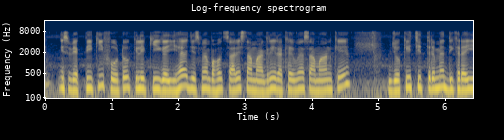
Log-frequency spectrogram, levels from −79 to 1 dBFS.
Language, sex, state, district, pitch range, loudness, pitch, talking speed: Hindi, male, Jharkhand, Deoghar, 160-185 Hz, -15 LUFS, 170 Hz, 215 wpm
